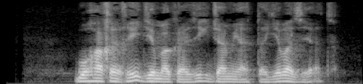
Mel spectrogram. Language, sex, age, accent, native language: Uzbek, male, 18-24, Toshkent shahri, Uzbek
